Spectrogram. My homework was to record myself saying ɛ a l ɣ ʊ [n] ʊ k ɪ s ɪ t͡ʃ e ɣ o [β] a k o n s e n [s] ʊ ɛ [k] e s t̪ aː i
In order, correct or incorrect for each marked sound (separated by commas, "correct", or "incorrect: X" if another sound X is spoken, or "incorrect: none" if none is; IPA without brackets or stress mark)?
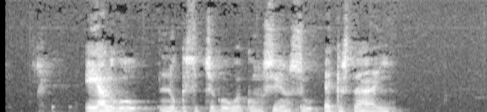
correct, incorrect: w, correct, correct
